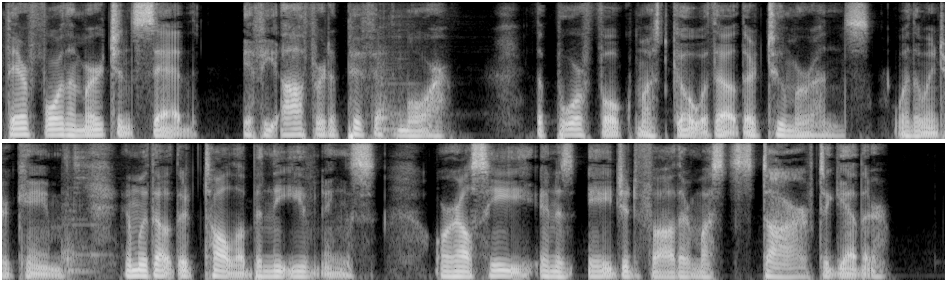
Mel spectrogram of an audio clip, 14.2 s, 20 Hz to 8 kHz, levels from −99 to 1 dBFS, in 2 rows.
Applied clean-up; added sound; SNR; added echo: neural separator model SepFormer DNS4.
